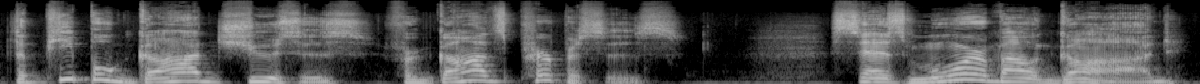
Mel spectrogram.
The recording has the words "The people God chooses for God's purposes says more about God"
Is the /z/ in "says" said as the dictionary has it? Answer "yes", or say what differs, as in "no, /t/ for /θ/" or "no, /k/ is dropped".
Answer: yes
